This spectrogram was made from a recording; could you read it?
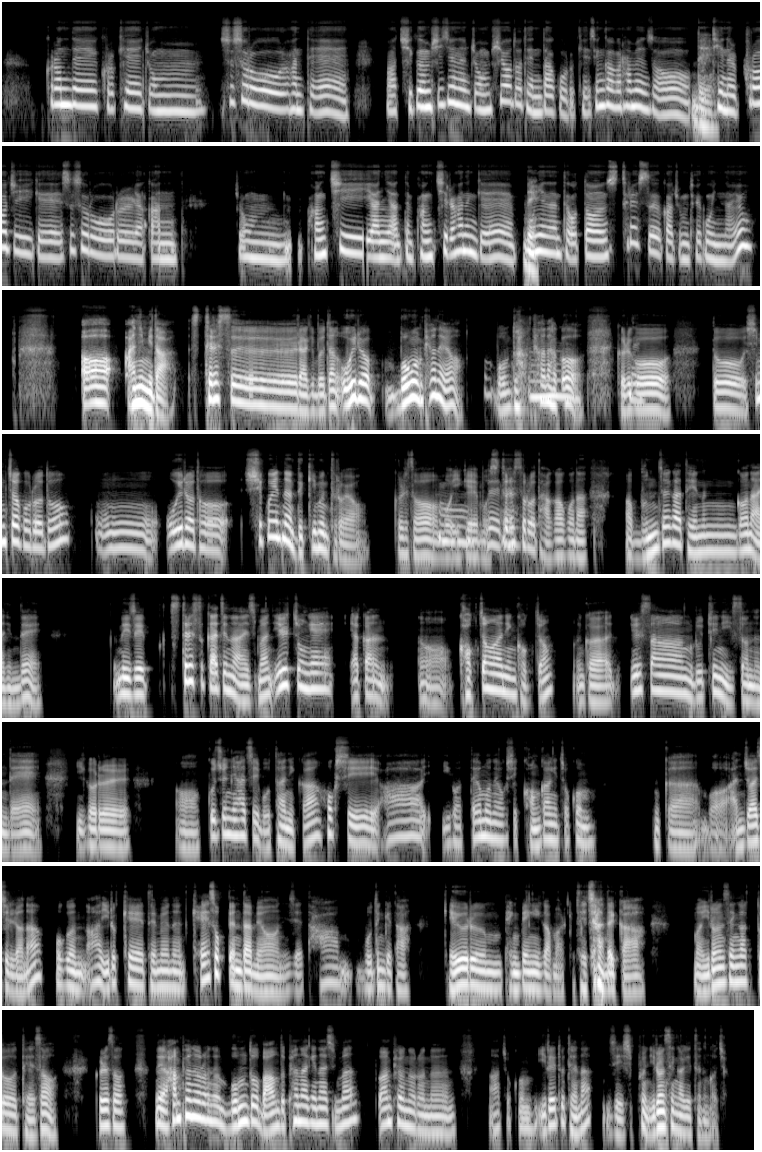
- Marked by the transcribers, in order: tapping; laughing while speaking: "몸도 편하고"; other background noise
- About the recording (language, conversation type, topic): Korean, advice, 일상 루틴을 꾸준히 유지하려면 무엇부터 시작하는 것이 좋을까요?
